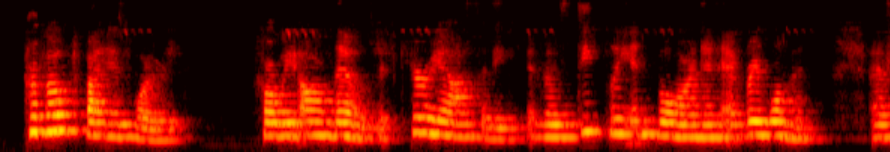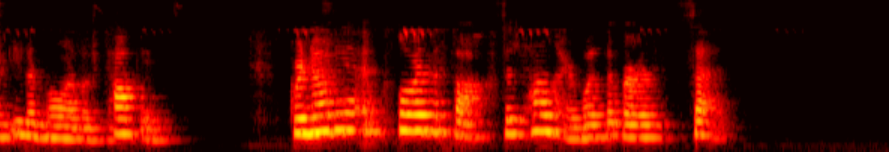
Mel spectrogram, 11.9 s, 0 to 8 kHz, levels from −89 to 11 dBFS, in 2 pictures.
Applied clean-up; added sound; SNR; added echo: neural mask model DeepFilterNet 3.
